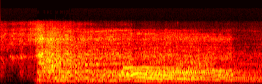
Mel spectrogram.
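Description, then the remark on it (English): A supercharged car engine with a Bora ATAK exhaust fires up about half a second in and settles into a loud, steady roar, with a brief rising whine swelling over the rumble partway through. “I want to hear that supercharger. Can you start the car?”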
